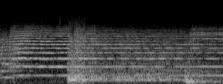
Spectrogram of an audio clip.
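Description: Orchestra opening an overture: brass holding sustained chords, with two low drum strikes, one under a second in and one near the end.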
